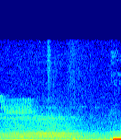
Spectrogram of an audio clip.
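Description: Steady background room noise during a pause in a man's speech, with a soft click about one and a half seconds in.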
